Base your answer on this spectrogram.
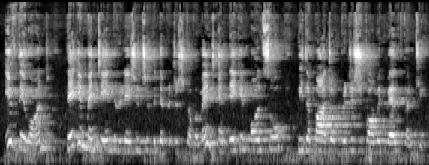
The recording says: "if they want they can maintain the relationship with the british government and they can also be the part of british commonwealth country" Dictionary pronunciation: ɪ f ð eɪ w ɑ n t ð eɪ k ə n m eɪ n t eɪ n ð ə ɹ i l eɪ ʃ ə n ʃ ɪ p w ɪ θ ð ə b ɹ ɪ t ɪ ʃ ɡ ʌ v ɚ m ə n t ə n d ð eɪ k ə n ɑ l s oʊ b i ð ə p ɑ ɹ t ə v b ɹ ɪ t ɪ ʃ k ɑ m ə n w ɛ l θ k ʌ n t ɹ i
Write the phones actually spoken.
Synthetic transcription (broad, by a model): ɪ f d eɪ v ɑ n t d eɪ k ə n m eɪ n t eɪ n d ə ɹ i l eɪ ʃ ə n ʃ ɪ p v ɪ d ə b ɹ ɪ t ɪ ʃ ɡ ʌ v ɚ m ə n t ə n d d eɪ k ə n ɑ l s oʊ b i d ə p ɑ ɹ t ə v b ɹ ɪ t ɪ ʃ k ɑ m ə n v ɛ l t k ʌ n t ɹ i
